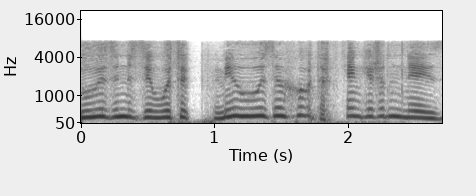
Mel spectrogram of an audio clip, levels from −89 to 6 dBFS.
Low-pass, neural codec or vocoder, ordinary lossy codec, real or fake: 7.2 kHz; codec, 16 kHz, 0.5 kbps, X-Codec, WavLM features, trained on Multilingual LibriSpeech; none; fake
